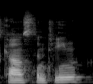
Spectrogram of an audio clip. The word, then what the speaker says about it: Konstantin: It's Konstantin. But a lot of people, it's not a classical way to pronounce and write my name. Well, Konstantin is pronounced the same but written differently.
